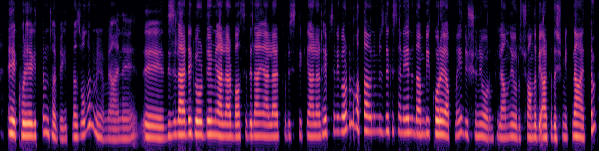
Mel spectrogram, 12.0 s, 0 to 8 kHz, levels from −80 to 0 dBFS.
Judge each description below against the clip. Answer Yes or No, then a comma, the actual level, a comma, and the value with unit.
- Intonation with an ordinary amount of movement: Yes, average, 3.7 semitones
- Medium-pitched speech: No, high, 205 Hz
